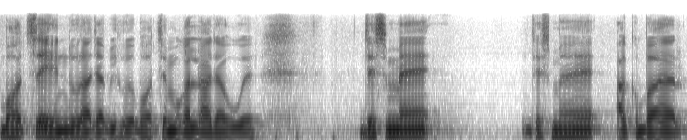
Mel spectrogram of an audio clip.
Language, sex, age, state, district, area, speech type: Hindi, male, 18-30, Madhya Pradesh, Jabalpur, urban, spontaneous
